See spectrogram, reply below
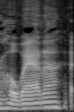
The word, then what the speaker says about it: Havana: Hell yeah, that was Sister Havana, or Hoana, as Nash Cato pronounces it.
